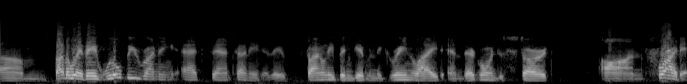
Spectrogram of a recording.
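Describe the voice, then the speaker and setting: A man with a medium pitch in an ordinary speaking voice, at a fairly quick pace with ordinary pitch variation. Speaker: horse racing commentator and podcaster. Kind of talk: interview answer, casual conversation.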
